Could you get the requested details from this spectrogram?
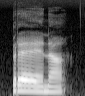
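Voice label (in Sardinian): "prena", female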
